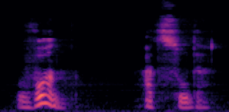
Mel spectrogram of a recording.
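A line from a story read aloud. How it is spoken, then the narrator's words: Sudden quiet voice. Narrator (Russian): Зина тихо произнесла вдруг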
